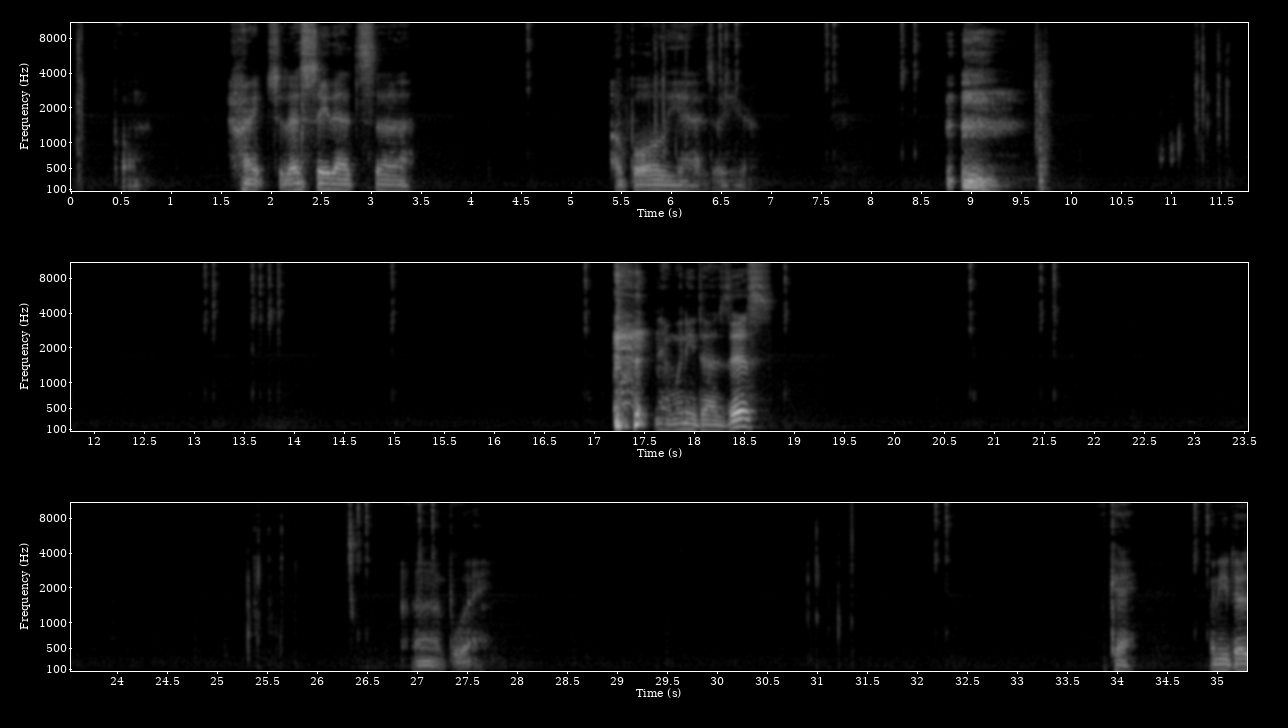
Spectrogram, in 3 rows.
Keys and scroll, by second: 5.9 super+z, 11.3 super+z, 23.6 F6, 25.5 super+z, 29.4 F5, 31.1 super+z.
